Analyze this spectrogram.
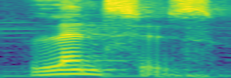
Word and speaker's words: lenses: Donc là, pour calculer la place de l'accent, en fait, je garde l'accent sur le mot original qui est lens et le -es du pluriel est réduit, lenses.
